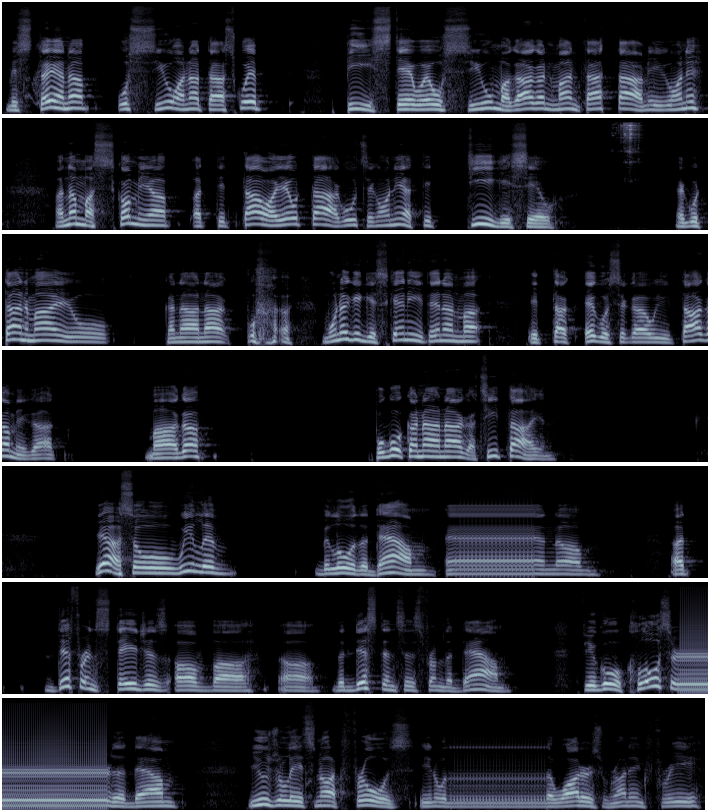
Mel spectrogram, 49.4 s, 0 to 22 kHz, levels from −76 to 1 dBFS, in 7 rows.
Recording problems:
jangling keys; noticeable; at 13 s; peak 2 dB below the speech
audio freezing; at 33 s for 1 s, at 42 s for 1.5 s and at 47 s for 1 s

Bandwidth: 18.5 kHz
